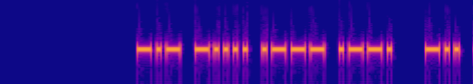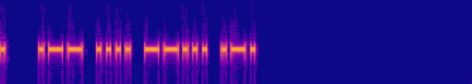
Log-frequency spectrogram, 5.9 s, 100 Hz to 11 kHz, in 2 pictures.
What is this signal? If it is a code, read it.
Morse code, heard as a keyed tone, about 40 wpm, 700 Hz. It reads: K6JP DE WH7R
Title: USA Callsign DE Callsign - 4 Characters - 40wpm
